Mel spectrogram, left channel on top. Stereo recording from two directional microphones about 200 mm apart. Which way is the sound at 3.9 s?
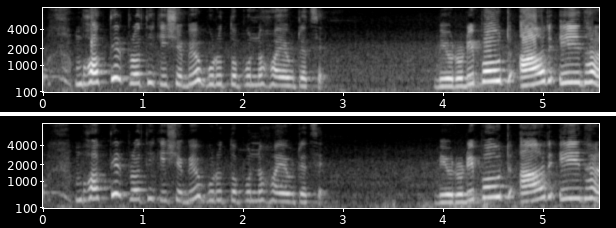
10° left (ahead or behind).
